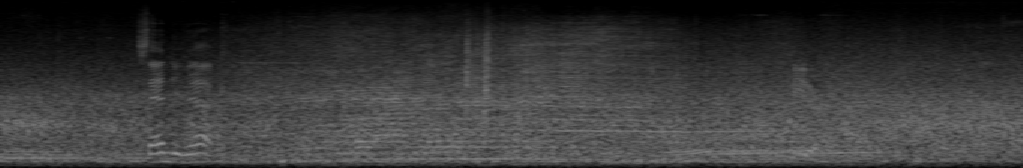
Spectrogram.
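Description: A man speaks calmly in the crowd.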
